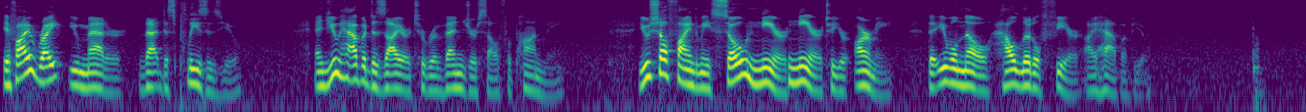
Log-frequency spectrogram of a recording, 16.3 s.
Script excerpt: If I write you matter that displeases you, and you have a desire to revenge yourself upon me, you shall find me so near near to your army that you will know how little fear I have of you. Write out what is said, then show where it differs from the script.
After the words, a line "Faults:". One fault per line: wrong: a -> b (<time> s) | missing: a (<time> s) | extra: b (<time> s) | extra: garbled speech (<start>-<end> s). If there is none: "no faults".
If I write you matter that displeases you, and you have a desire to revenge yourself upon me, you shall find me so near near to your army that you will know how little fear I have of you.
Faults:
no faults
